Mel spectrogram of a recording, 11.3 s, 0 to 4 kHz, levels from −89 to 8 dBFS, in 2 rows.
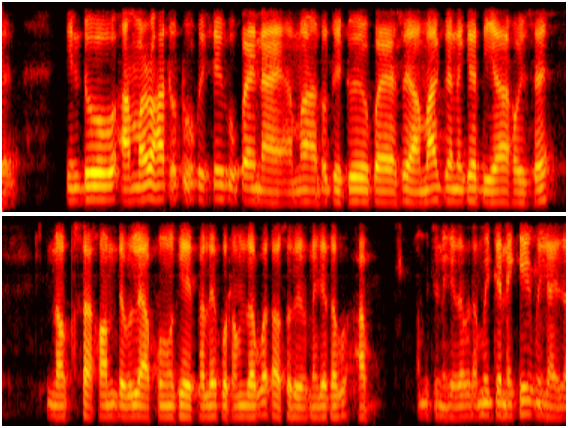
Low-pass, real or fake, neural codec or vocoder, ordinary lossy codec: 3.6 kHz; fake; codec, 16 kHz, 4 kbps, FunCodec, trained on Chinese and English, 50 frames a second; none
